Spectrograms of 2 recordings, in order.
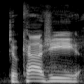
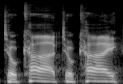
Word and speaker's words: Tokaj: So, and first of all, I want to talk about the pronunciation. Tokaj, the pronunciation is something that's kind of debated with the industry. You hear a lot of people say Tokaji, Tokaj. I did a lot of research and I decided to follow suit with how they pronounce it, where it's made in Hungary. And the videos that I could find on it, they all pronounced it Tokaj. And so I wanted to follow suit from them.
